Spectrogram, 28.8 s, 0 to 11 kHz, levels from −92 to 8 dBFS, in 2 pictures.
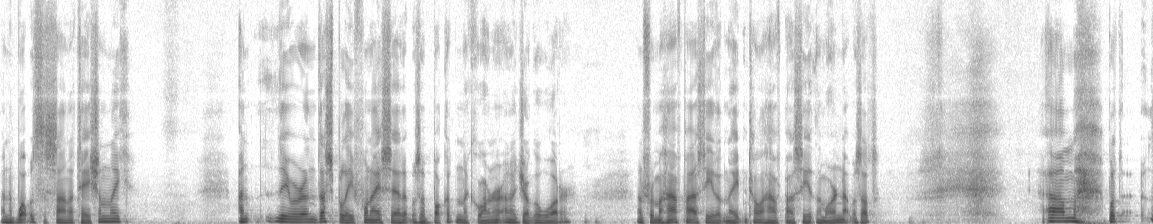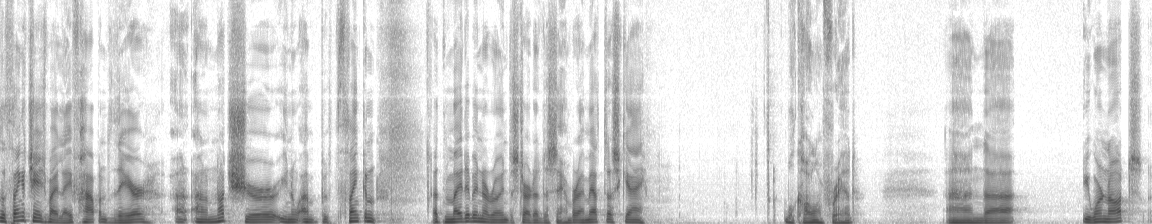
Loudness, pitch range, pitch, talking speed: -27 LUFS, 95-130 Hz, 115 Hz, 175 wpm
